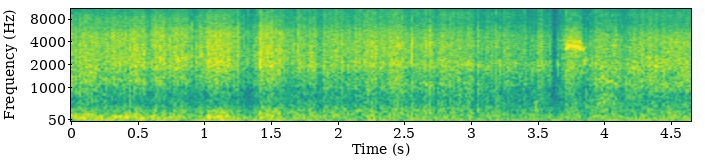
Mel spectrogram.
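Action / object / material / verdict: scrape / foam kitchen sponges with scrub pads / foam / none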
